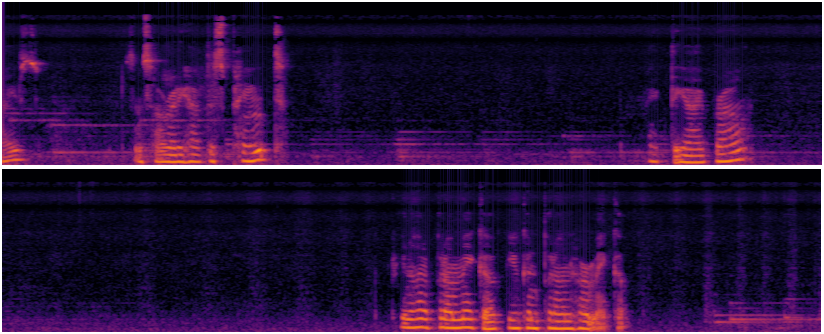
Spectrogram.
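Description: A paintbrush strokes softly across canvas.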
